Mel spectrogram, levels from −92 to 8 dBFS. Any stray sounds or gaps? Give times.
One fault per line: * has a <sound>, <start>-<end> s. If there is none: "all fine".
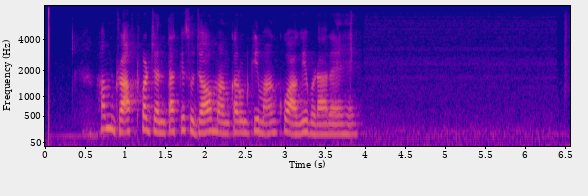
all fine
